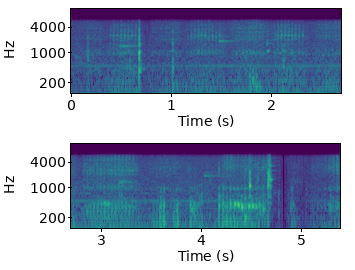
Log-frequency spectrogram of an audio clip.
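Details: Garçon, a pet cat said to love purring and expressing himself, purring softly and steadily at close range. A low continuous rumble runs with faint clicks and rustles.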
